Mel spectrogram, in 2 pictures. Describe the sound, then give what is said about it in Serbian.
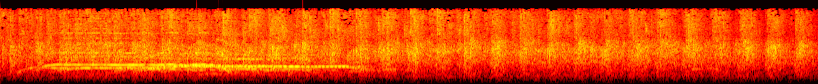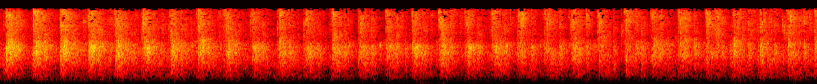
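A crowd at an awards presentation gives a long round of loud applause. Dense clapping at first, with a brief whistle-like tone early on, settles into steady rhythmic clapping in unison that slowly fades. “tako da molim za jedan veliki aplauz.”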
